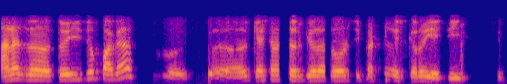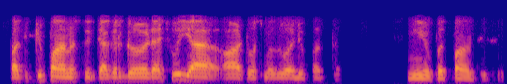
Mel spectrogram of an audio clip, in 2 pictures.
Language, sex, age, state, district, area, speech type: Kashmiri, male, 30-45, Jammu and Kashmir, Pulwama, urban, conversation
